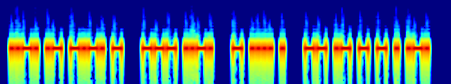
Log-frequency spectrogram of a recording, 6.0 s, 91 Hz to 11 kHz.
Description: Morse code, heard as a keyed tone, about 40 wpm, 700 Hz. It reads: FACT OF THE MATTER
